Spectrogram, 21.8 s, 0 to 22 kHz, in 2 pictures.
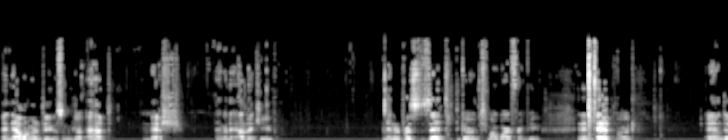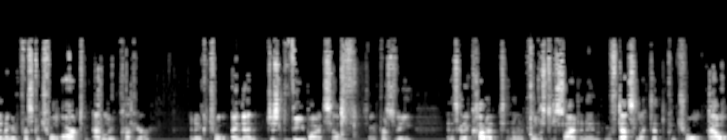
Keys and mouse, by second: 4.1-6.2 middle drag, 6.5 z, 8.8 Tab, 9.7 a, 11.7 ctrl+r, 15.9 v, 21.4 ctrl+l.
